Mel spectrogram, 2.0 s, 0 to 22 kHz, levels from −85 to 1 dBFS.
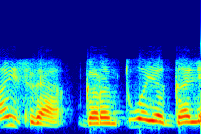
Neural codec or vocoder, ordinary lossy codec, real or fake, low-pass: none; AAC, 32 kbps; real; 5.4 kHz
